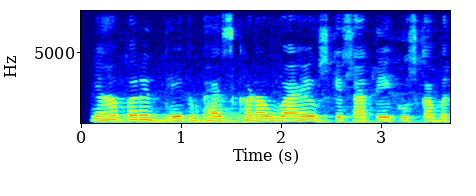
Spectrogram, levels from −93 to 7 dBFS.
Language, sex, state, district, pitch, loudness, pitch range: Hindi, female, Bihar, Gopalganj, 255 Hz, -23 LUFS, 230-265 Hz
